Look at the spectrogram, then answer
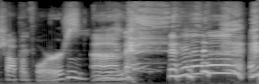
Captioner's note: both Laughing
